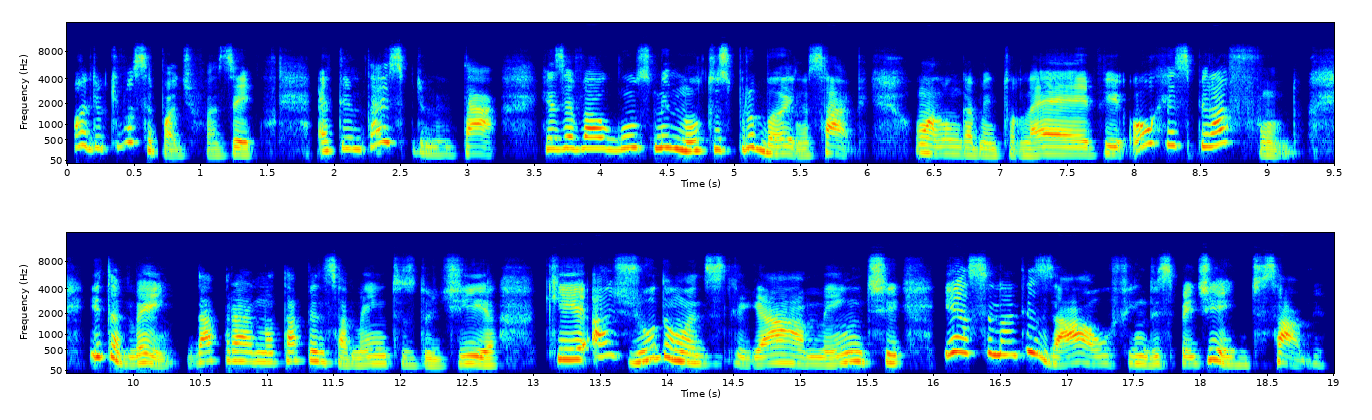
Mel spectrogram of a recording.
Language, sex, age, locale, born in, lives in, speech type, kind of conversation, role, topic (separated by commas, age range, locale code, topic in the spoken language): Portuguese, female, 30-34, pt-BR, Brazil, Portugal, read, expert-assistant, expert, Como posso criar um método simples para manter o equilíbrio emocional em situações complicadas?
